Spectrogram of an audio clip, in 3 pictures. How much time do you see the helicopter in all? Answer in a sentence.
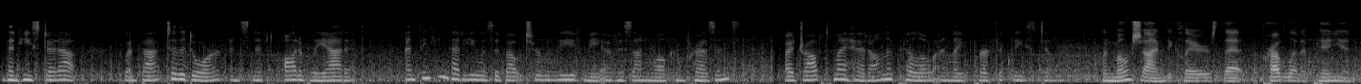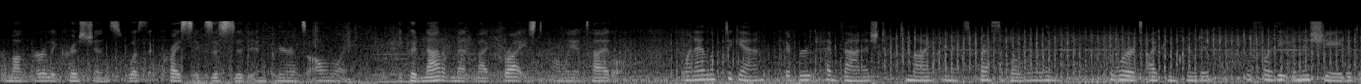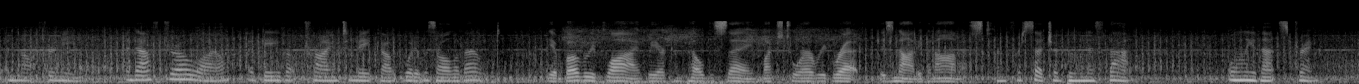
The helicopter can be heard for 41 seconds in total.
